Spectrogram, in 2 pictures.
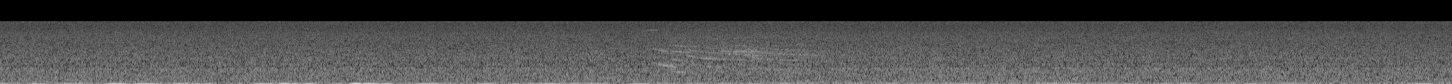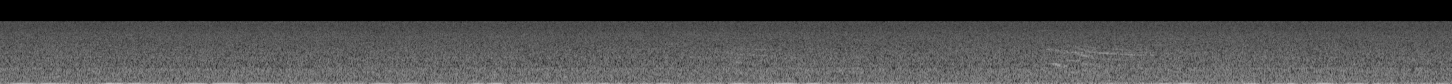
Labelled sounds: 6.5	7.3	killer whale, Bigg's (transient), 0.80 to 1.4 kHz
25.2	26.0	killer whale, Bigg's (transient), 1.3 to 1.8 kHz

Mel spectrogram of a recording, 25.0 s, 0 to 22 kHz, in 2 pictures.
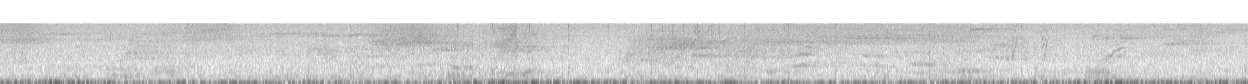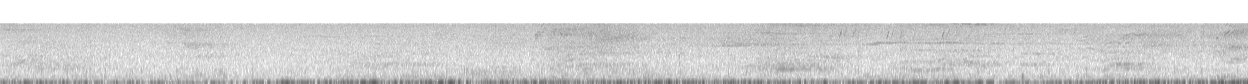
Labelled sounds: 11.6	12.1	killer whale, southern resident, 2.9 to 5.4 kHz

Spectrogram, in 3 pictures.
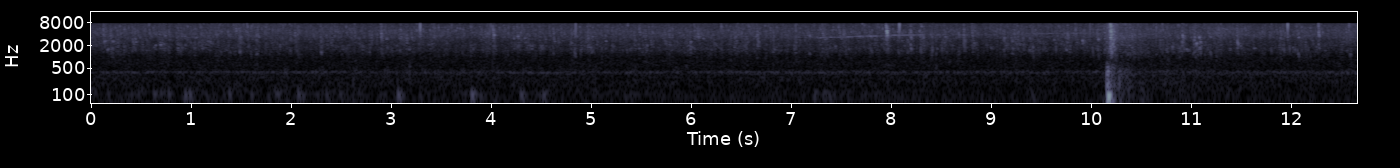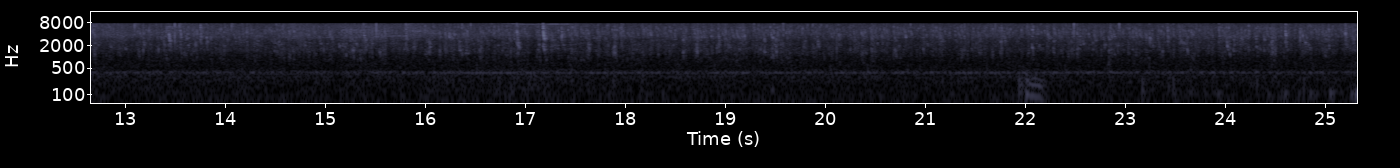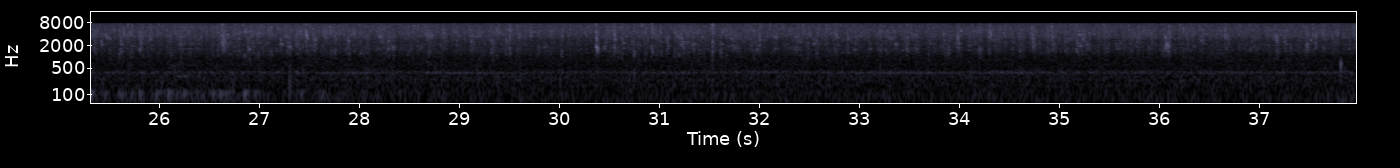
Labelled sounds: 7.2	10.1	killer whale, southern resident, 3.0 to 8.0 kHz
14.8	17.5	killer whale, southern resident, 3.0 to 8.0 kHz
18.8	23.8	vessel noise, 0 to 8.0 kHz
26.0	26.5	killer whale, southern resident, 0.31 to 6.4 kHz

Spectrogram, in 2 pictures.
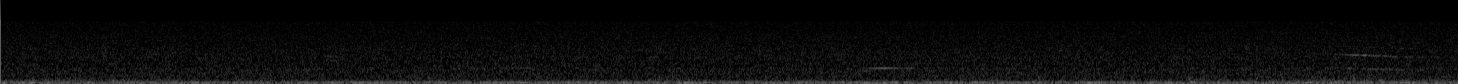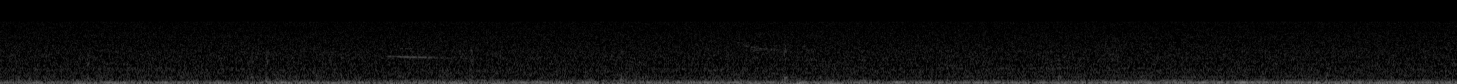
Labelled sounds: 13.3	14.0	humpback whale, 1.3 to 1.6 kHz
18.4	19.0	humpback whale, 1.2 to 1.4 kHz

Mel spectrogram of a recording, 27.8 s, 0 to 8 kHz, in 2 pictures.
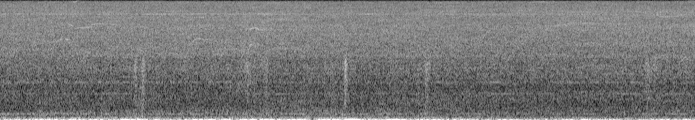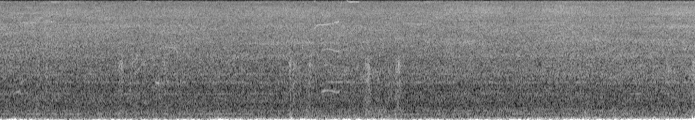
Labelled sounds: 20.2	21.1	killer whale, 3.2 to 8.0 kHz

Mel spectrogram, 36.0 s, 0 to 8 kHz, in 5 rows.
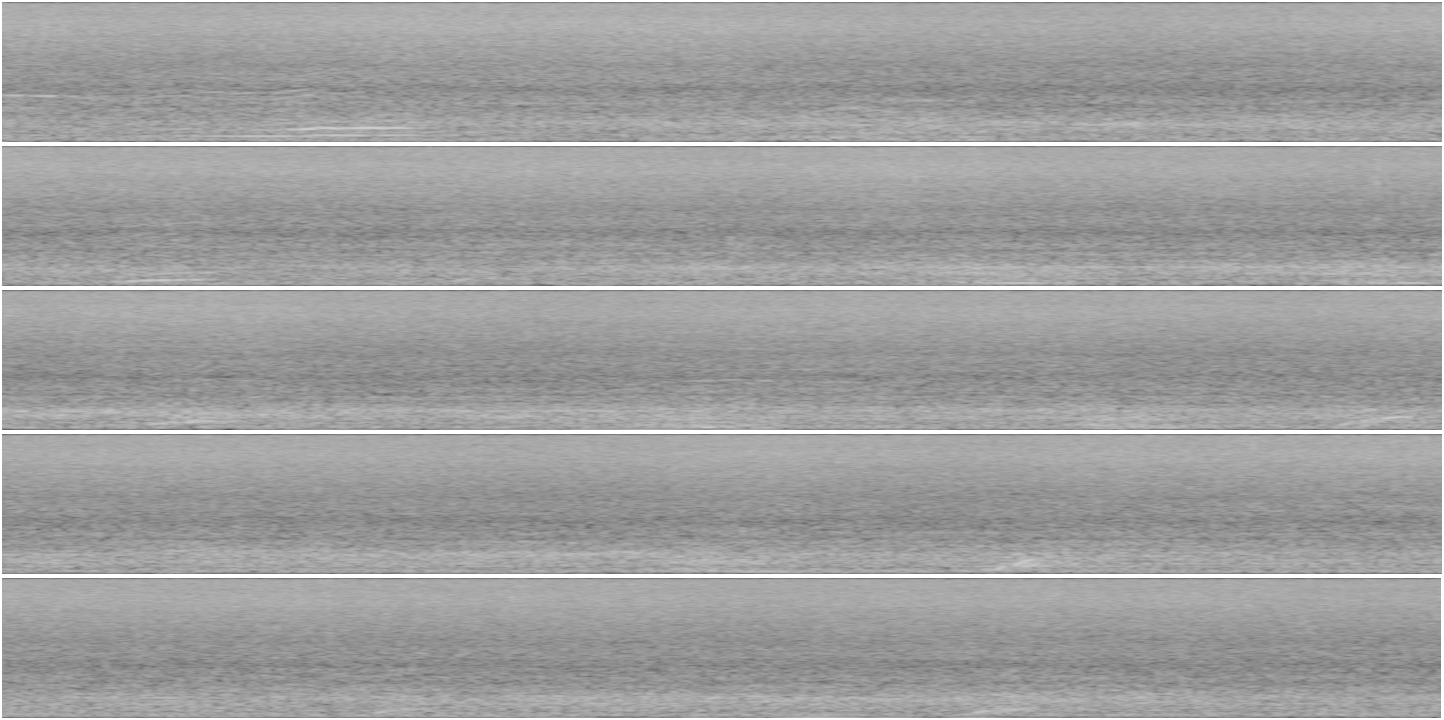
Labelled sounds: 0.0	0.3	humpback whale, 0.94 to 1.1 kHz

